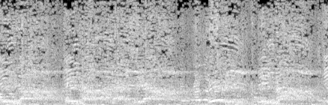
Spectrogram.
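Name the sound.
protest crowd chanting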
